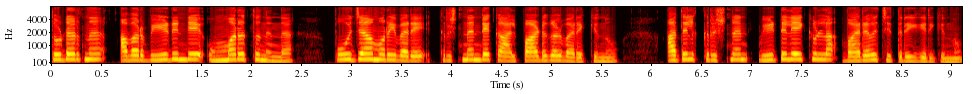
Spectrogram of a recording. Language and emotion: Malayalam, neutral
